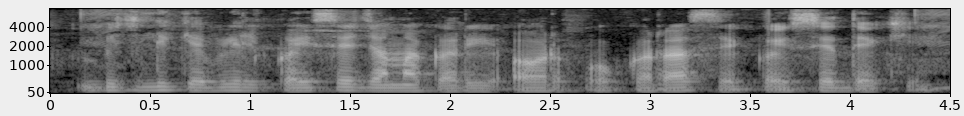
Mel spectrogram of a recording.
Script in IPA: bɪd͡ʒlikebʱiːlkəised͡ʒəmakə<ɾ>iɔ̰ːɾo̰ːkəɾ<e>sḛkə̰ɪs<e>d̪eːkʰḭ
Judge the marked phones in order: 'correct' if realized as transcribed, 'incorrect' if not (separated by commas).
correct, incorrect, correct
